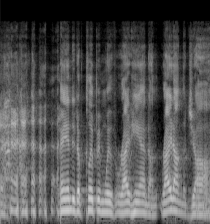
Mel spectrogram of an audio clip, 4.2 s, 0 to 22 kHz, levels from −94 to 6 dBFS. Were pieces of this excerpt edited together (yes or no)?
yes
